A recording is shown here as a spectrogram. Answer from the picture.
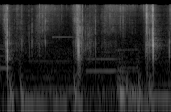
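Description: A small tape-covered paper squishy, stiff enough that it hardly squishes, squeezed in the hand: a few sharp crackles of tape and paper, about a second apart.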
